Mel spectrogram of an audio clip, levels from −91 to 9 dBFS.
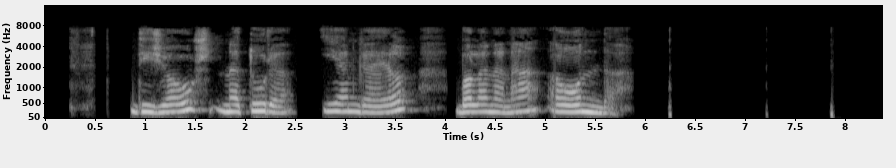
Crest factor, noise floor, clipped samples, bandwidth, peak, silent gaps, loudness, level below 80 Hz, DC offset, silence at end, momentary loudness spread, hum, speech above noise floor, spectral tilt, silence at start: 18 dB; under -90 dBFS; under 0.1%; 7.8 kHz; -4 dBFS; 2.53-2.74 s, 4.03-4.10 s; -20 LUFS; -62 dBFS; under 0.1%; 2.6 s; 9 LU; none; over 71 dB; -6 dB/octave; 0.85 s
